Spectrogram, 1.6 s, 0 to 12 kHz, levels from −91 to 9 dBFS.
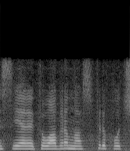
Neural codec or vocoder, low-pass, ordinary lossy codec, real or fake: codec, 16 kHz, 0.5 kbps, FunCodec, trained on Chinese and English, 25 frames a second; 7.2 kHz; MP3, 64 kbps; fake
